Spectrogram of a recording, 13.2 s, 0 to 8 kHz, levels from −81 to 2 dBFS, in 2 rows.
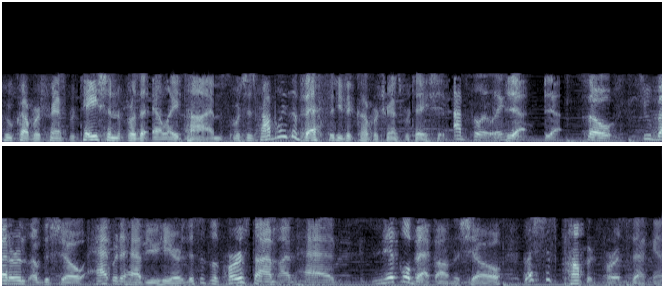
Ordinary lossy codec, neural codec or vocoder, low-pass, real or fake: AAC, 16 kbps; none; 7.2 kHz; real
